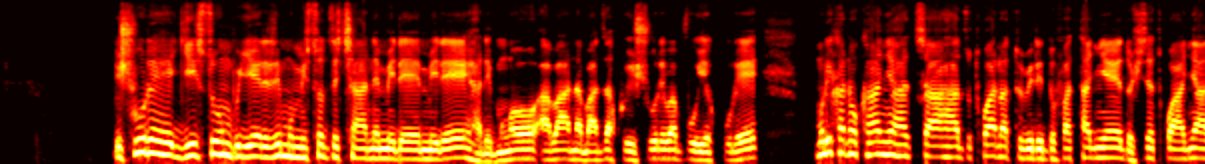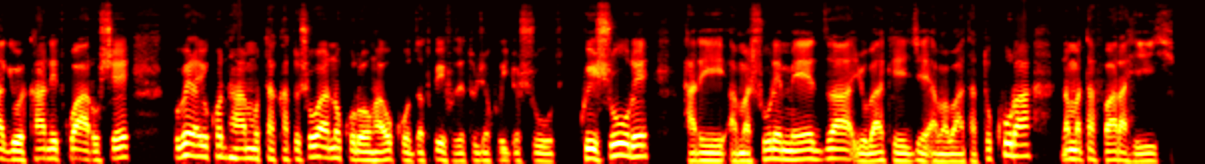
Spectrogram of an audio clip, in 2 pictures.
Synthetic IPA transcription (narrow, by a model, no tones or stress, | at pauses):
iʃuːɾe̞ɾɟiːsuːmbuje̞ɾiɾimumiso̞zit͡ʃaːne̞miɾe̞miɾe̞ɦaɾimŋo̞a̰βaːnaβaːzakwiːʃuːɾe̞βavuːje̞k̚uɾe̞ | muɾikanokaːɲahat͡ʃaːhazutwaːnatuβiɾidufataɲe̞duʃi̥se̞twaːɲaːɡiwe̞kʰaːndit̪waːɾuʃe̞kuβe̞ːɾajuːko̞n̥haːmutakaduʃo̞βo̞ɾanokuɾo̞ːŋ̥hawukuzatwiːfuze̞tud͡ʒakuɾḭːɟɟo̞ʃuːɾe̞̥kwiːʃuːɾe̞haɾia̰maʃuːɾe̞me̞ːzajṵːβakid͡ʒe̞amaβatatukʰuɾanamatafaːɾaɦiːje̥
